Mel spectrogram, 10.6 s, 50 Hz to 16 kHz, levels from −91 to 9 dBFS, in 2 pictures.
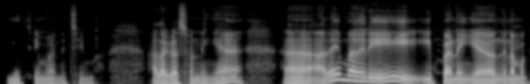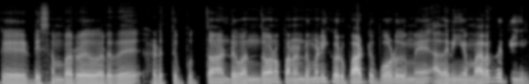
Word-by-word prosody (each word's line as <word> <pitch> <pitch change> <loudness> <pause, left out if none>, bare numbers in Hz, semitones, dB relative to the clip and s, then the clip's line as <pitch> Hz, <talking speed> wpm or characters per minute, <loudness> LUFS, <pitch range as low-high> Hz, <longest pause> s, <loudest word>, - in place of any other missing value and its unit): நிச்சயமா 95 0 -9
நிச்சயமா. 85 - -16 0.6
அழகா 110 +3 +1
சொன்னீங்க. 90 -1 -6 0.7
அ - - +1 0.3
அதே 200 +8 +1
மாதிரி, 190 -5 +4 0.5
இப்ப 140 +3 +2
நீங்க 135 -1 -1
வந்து 135 +3 -2
நமக்கு 120 -1 -4 0.3
டிசம்பர் 125 +1 -1 0.2
வருது, 110 +3 0 0.2
அடுத்து 115 +3 -5
புத்தாண்டு 135 +2 -1
வந்தோன்ன 135 +4 +1
12 135 +1 0
மணிக்கு 150 0 +1
ஒரு 130 - -2
பாட்டு 140 +1 +5
போடுவோமே! 140 0 +1
அத 110 +3 +1
நீங்க 130 -1 -1
மறந்துட்டீங்க. 140 -2 0
130 Hz, 135 wpm, -22 LUFS, 115-140 Hz, 0.7 s, பாட்டு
